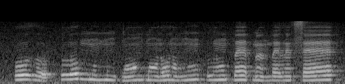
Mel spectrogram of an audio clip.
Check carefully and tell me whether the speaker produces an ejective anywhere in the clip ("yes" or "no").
no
